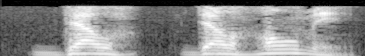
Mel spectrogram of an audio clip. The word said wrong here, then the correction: Delhomme: When it's Delhomme, right? – Delhomme. – Delhomme.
